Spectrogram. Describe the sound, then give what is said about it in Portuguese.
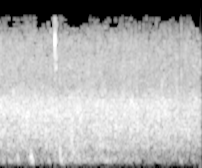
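A church audience claps together in a faint, steady patter that stays even from start to finish, with no voices standing out. “Uma salva de palmas a Jesus pela sua vida.”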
